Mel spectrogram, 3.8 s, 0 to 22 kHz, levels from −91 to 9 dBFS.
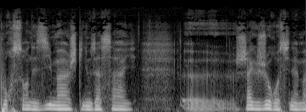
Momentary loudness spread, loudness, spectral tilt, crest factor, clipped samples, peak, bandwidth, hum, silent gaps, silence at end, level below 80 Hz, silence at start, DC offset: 17 LU; -24 LUFS; -6 dB/octave; 14 dB; under 0.1%; -10 dBFS; 13 kHz; none; none; 0 s; -38 dBFS; 0 s; under 0.1%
